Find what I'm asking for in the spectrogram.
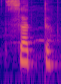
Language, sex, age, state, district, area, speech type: Punjabi, female, 18-30, Punjab, Shaheed Bhagat Singh Nagar, rural, read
